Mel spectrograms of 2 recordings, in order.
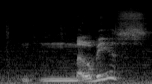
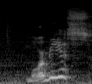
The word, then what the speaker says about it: Morbius: i know his name mobius mobius no that's the strips what the mobius strip morbius morbius yeah there you go mind control mineshield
